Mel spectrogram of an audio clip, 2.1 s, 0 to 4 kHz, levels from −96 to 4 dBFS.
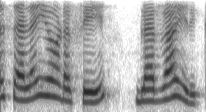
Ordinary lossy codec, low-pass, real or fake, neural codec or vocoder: Opus, 16 kbps; 3.6 kHz; real; none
